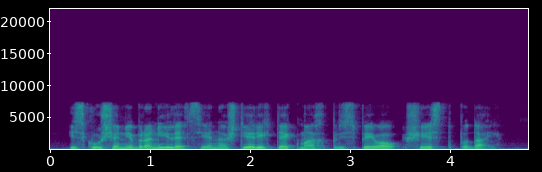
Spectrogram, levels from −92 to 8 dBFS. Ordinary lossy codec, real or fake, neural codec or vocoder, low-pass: none; fake; codec, 16 kHz, 16 kbps, FunCodec, trained on LibriTTS, 50 frames a second; 7.2 kHz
